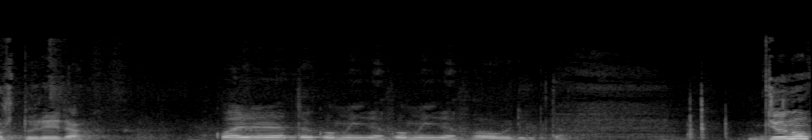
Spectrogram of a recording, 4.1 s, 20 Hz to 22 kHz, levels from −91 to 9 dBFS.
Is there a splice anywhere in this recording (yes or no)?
yes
